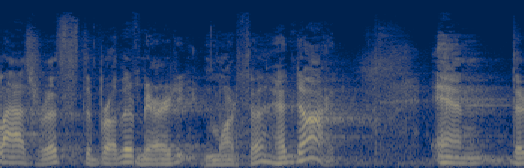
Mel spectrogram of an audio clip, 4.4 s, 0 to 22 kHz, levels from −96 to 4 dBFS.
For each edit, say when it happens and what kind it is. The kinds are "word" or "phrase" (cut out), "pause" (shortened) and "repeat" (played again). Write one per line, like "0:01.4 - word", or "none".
0:01.1 - word
0:01.7 - word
